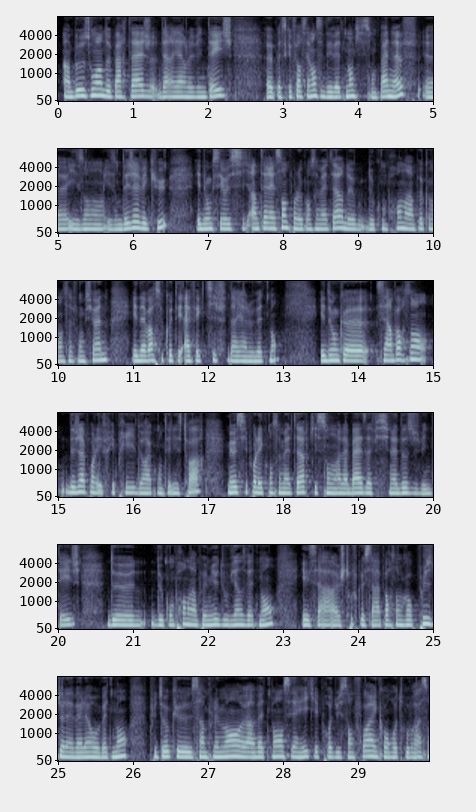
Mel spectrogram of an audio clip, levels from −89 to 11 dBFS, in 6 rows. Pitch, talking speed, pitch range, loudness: 175 Hz, 230 wpm, 170-185 Hz, -17 LUFS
